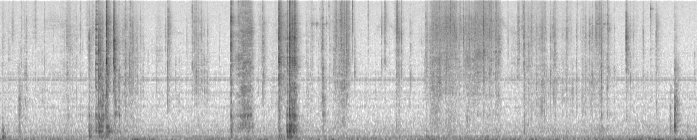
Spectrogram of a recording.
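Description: Plastic packets of new binding posts crinkling as they are handled and opened, with a few sharp clicks and knocks of small metal parts, the loudest about four seconds in.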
